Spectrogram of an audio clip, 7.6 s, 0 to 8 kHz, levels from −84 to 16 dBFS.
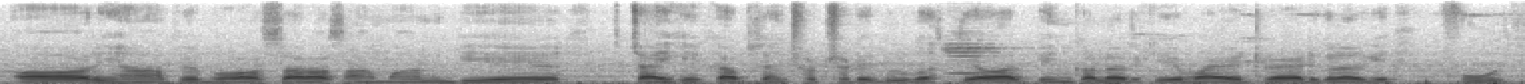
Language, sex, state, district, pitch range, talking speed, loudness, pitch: Hindi, male, Haryana, Jhajjar, 120-125 Hz, 190 wpm, -16 LUFS, 125 Hz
